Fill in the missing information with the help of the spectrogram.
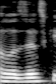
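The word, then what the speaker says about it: Laczynski: The only reason I can pronounce it Lozinski is because my friend's last name is Walozinski. So I just take the W out of there, and it's Lozinski.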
